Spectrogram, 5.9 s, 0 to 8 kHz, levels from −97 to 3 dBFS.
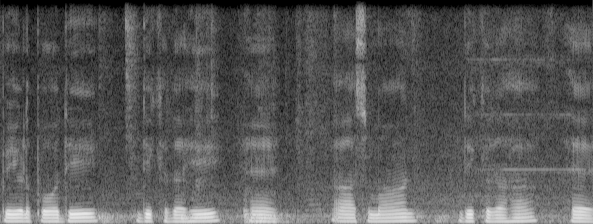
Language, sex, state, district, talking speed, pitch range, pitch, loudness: Hindi, male, Uttar Pradesh, Jalaun, 90 wpm, 115-125 Hz, 120 Hz, -14 LUFS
